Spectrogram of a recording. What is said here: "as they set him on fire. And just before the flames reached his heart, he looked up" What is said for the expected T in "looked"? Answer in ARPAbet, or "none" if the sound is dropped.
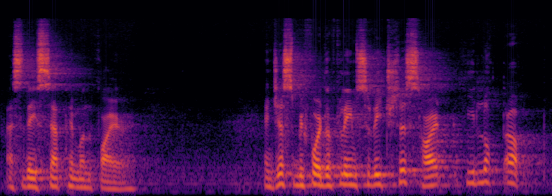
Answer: T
